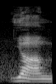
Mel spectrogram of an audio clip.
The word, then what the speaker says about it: Jung: layman's understanding of young by the way that's how we in america pronounce it uh to the skeptic i'm not sure you know uh if other countries pronounce it differently i've always heard it pronounced young not jung but you know maybe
